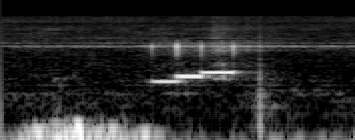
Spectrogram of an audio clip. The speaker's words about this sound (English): Call voicemail now? Yes. Calling Verizon Wireless.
